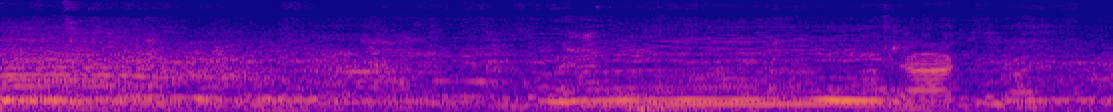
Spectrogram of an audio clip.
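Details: Cattle rampaging and falling into a ditch while being unloaded from a truck; long, low, drawn-out moos with rich harmonics, one after another, while men talk and shout instructions in the background.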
